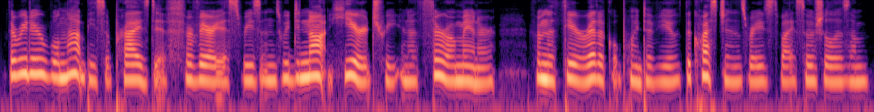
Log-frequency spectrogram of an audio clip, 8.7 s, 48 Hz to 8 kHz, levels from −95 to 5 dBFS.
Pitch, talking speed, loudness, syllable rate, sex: 210 Hz, 205 wpm, -17 LUFS, 5.5 syllables/s, female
